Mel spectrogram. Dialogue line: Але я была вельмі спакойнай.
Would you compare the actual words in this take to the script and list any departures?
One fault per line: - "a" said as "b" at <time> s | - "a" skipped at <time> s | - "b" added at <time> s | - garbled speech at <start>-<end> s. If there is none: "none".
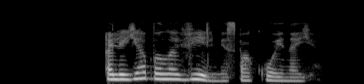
none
